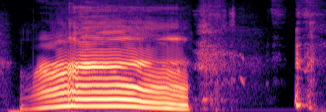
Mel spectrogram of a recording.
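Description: A cow lets out one long, loud moo lasting just over a second, followed by faint background noise and a brief burst of sound near the end.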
